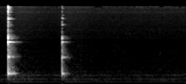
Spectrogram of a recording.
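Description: Two short glass-on-glass clinks about three quarters of a second apart, each with a brief ring: the spout of a glass measuring cup knocking against the rim of a glass mason jar as the cup is tipped to pour.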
